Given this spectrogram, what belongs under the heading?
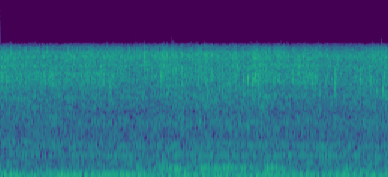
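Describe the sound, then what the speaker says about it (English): Warm water runs steadily from a kitchen tap into a sink being filled with dish soap for washing dishes, a continuous close splashing gush with no speech. "I'm gonna put some dish soap water in the sink so I can wash up these dishes"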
